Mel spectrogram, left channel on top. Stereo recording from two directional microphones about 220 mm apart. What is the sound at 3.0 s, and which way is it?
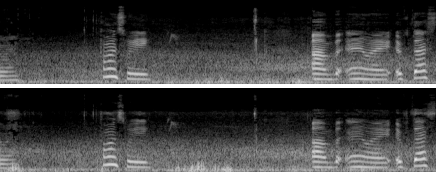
Speech, 5° left (ahead or behind).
